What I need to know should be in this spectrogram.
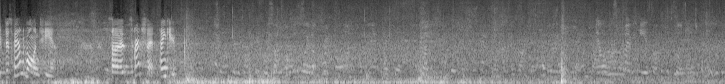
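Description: A horse trots with soft hoof thuds on grass.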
